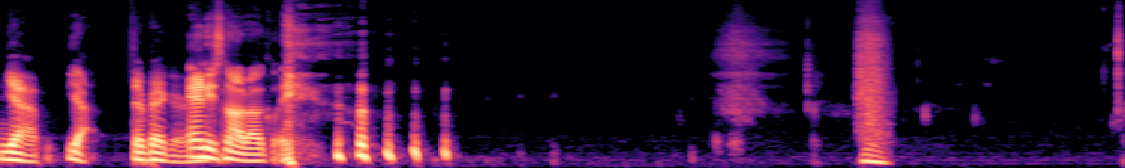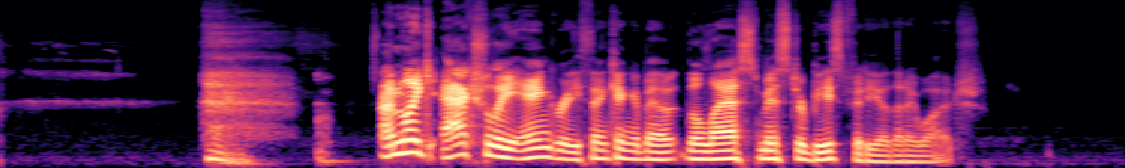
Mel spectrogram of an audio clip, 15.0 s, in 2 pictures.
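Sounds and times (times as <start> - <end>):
short breath: 4.8 - 6.0, 7.5 - 9.6.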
